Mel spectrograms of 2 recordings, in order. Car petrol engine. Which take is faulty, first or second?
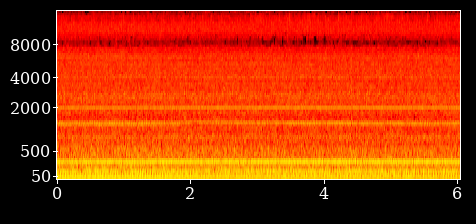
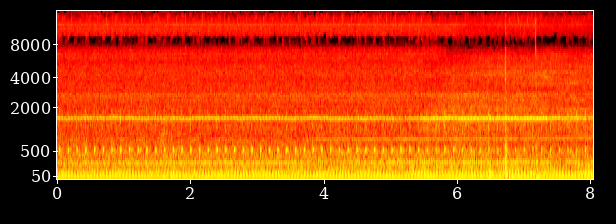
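second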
